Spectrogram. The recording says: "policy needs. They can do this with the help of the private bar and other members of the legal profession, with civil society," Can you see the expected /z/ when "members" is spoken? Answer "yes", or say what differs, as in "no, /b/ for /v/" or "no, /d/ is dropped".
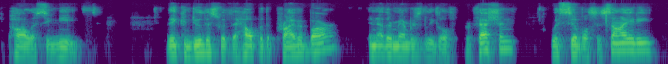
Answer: yes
